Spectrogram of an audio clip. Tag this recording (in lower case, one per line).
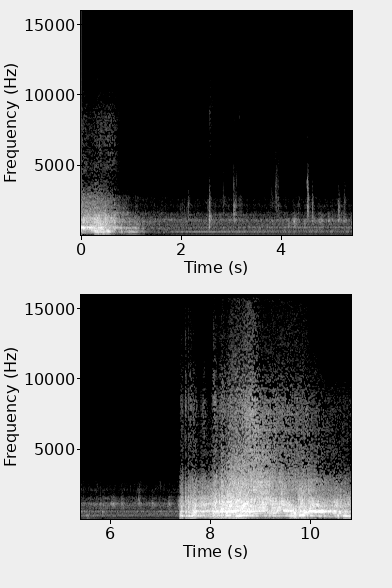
vehicle
car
